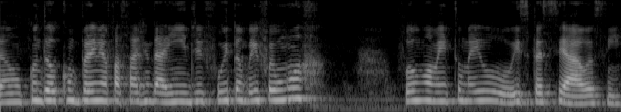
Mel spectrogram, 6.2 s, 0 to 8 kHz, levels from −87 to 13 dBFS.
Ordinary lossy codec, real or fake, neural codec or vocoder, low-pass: none; fake; codec, 16 kHz, 16 kbps, FunCodec, trained on Chinese and English, 50 frames a second; none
